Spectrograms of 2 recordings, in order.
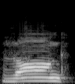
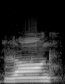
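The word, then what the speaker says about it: wrong: इसको हम क्या पढ़ेंगे, रॉन्ग, राइट, रैप। समझ पाए? हमने एक देखा केस नंबर 2 के अंदर आर से पहले अगर W लिखा गया है तो फिर W साइलेंट होगा।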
